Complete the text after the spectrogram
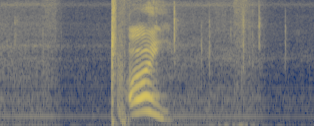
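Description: A block breaks with a short crunch.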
